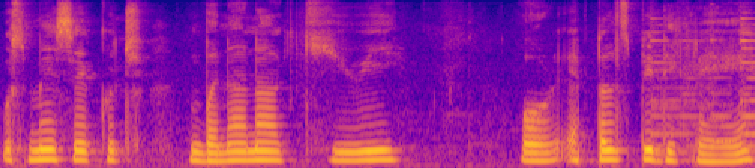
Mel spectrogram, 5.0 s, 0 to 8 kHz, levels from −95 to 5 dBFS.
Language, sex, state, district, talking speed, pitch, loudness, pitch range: Hindi, male, Arunachal Pradesh, Lower Dibang Valley, 130 wpm, 155 Hz, -16 LUFS, 150-160 Hz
